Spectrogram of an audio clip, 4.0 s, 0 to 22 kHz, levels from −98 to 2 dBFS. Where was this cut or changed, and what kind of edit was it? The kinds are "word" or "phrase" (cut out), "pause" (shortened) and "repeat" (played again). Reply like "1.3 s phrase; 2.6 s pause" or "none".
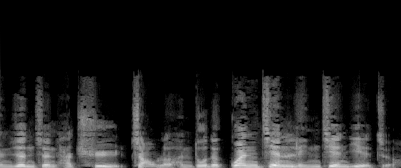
none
